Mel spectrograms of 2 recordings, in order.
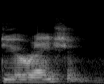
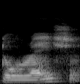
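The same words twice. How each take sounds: First: The first syllable sounds like 'dur'. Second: The first syllable sounds like 'door'. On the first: "Dur, a, shin" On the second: "Dor, a, shin. That you can say it like that"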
